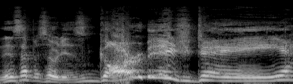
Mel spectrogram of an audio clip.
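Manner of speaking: goofy, affected high voice with day drawn out. Show host announcing the episode's title, in a put-on voice. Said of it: "I don't like that voice".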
